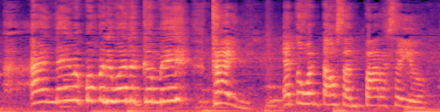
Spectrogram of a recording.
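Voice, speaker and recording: A woman's voice: extremely high pitch, big pitch swings, moderate pace, music in the background. A woman performing comedy skits, playfully switching between character voices. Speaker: comedy skit creator. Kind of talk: comedy skit acting.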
